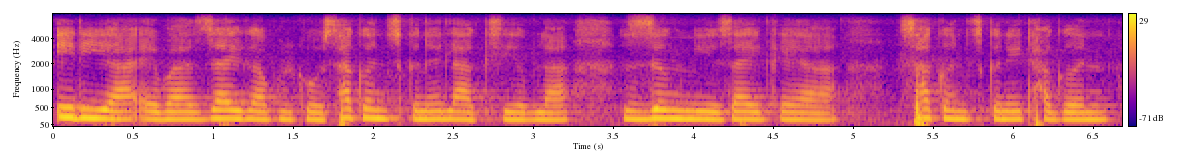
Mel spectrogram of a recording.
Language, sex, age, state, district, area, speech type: Bodo, female, 18-30, Assam, Kokrajhar, rural, spontaneous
